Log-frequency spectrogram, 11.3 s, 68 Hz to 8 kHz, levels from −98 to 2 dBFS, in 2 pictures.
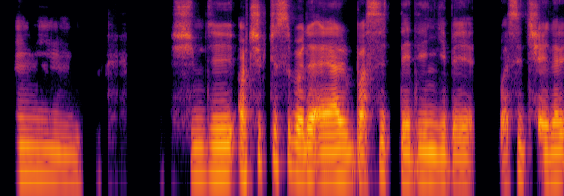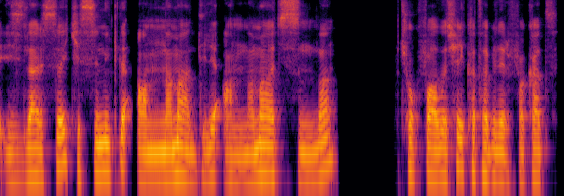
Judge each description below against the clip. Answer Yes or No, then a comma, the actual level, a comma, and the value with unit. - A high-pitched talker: No, low, 105 Hz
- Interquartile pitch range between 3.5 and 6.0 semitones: No, average, 2.8 semitones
